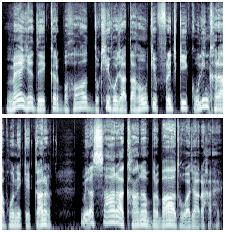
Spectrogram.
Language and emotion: Hindi, sad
